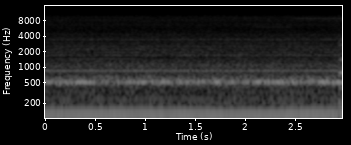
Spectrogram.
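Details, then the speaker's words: Newly installed Chinese CNC spindle, replacing a router that caught fire, ramped slowly to full speed: quiet, steady high whine over a low hum with no wavering or grinding; spins smoothly and sounds healthy. "and i hear it turning on i'm gonna turn it all the way up and i'm gonna bring you around and the ramp up on this thing is very slow there should probably be a way to change that but you can hear it's ramping up kind of sounds epic kind of like a rocket about to take off or something"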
